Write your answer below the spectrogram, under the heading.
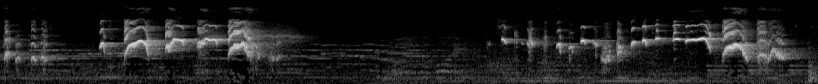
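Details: Cockatiel singing a training song meant to teach chicks: quick rising and falling chirps in two busy bursts separated by a short lull, bright warbling notes.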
